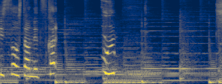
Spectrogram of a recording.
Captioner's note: burp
